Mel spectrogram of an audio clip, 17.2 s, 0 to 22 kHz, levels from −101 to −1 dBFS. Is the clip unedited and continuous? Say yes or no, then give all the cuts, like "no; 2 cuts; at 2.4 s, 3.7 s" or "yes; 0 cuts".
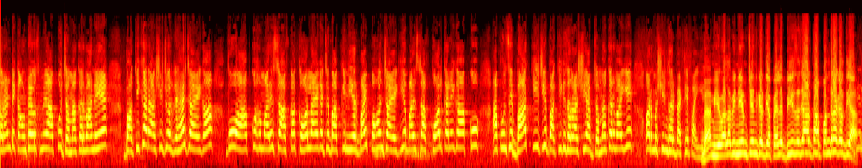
yes; 0 cuts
